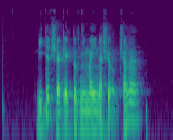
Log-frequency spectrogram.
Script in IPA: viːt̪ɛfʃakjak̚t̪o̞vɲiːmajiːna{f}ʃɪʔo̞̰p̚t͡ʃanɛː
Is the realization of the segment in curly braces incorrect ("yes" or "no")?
yes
